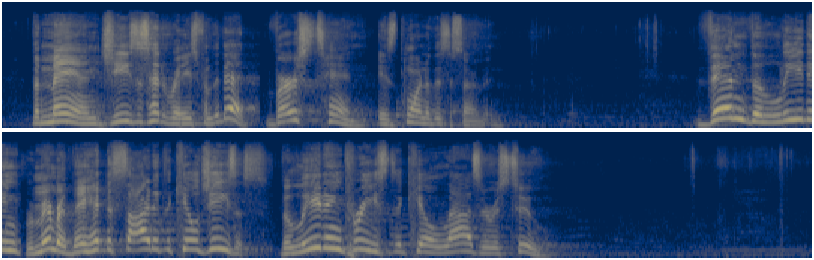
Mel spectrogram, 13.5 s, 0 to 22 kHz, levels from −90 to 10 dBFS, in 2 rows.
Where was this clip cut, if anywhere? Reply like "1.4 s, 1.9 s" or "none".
2.1 s, 3.3 s, 3.7 s, 6.9 s, 9.0 s, 10.0 s

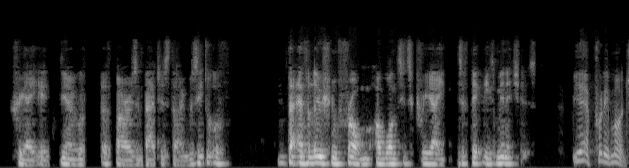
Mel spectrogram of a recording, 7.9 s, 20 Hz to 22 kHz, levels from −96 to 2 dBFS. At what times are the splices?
2.6 s, 3.6 s, 5.7 s

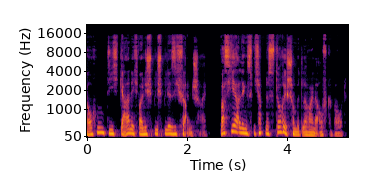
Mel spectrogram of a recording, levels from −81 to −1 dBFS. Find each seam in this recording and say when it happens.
1.0 s, 1.4 s, 2.0 s, 2.5 s, 3.3 s

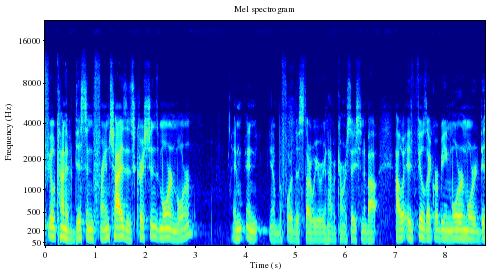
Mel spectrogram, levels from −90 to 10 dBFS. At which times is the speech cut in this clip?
none

